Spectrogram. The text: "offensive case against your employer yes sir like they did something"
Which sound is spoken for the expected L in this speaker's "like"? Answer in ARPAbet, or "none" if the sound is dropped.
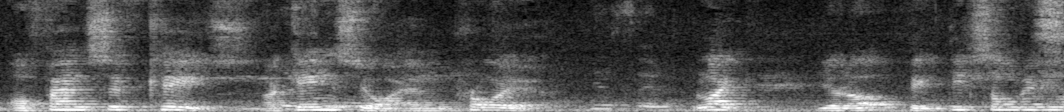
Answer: N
